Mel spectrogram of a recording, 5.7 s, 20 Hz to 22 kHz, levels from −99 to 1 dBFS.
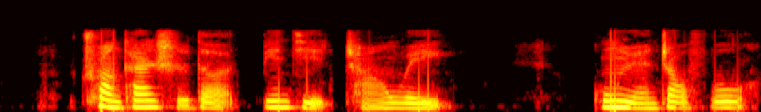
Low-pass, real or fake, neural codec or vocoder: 7.2 kHz; real; none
